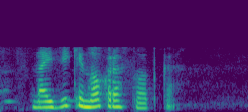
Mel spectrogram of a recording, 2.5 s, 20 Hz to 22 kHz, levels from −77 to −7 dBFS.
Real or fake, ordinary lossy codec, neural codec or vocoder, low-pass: real; AAC, 16 kbps; none; 7.2 kHz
